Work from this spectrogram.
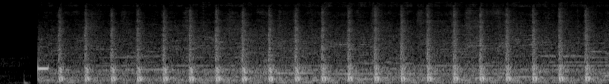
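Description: Even thump about four times a second, locked to drum rotation during spin: the drum is hitting the door, likely a twisted door seal.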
